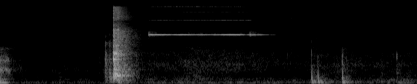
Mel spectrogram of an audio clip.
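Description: Hotpoint NSWR843C washing machine being started: a sharp click as the start button is pressed about a second in, then a single high-pitched beep lasting about a second. A couple of short clicks follow near the end as the door lock engages for the 40 °C cycle.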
